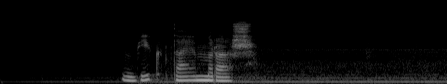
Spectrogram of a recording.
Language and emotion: Russian, neutral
